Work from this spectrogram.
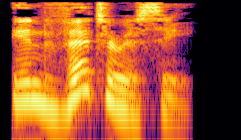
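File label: "inveteracy", British English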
